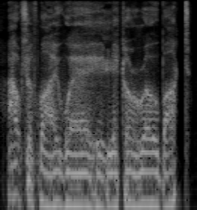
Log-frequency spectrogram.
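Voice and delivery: slow, loud machine growl; growling tank. Acted. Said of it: "growled the tank".

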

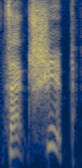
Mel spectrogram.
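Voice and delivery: high, eager rising question; sudden excitement. A narrator's reading. Ford suddenly interested in the dead police ship, excited and high. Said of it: "said Ford in sudden excitement".

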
